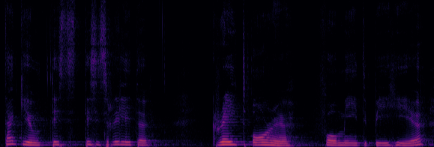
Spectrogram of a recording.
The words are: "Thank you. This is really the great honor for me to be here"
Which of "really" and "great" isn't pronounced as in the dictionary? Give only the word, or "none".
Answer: none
